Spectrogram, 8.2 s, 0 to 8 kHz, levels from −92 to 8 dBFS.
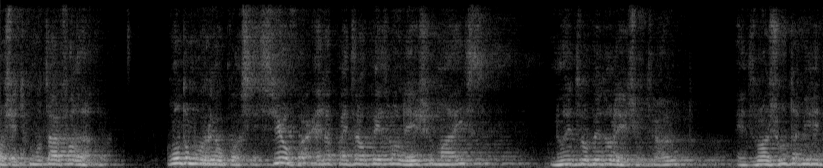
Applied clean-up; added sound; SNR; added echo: neural separator model SepFormer DNS4.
